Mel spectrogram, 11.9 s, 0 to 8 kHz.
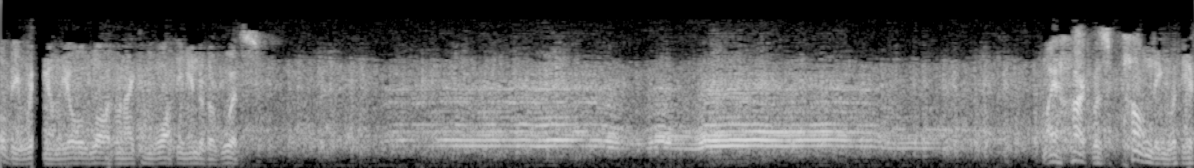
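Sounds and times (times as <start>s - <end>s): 
speech: 0.1s - 3.3s, 10.5s - 11.9s
train horn with chord-like tone: 3.8s - 9.4s.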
